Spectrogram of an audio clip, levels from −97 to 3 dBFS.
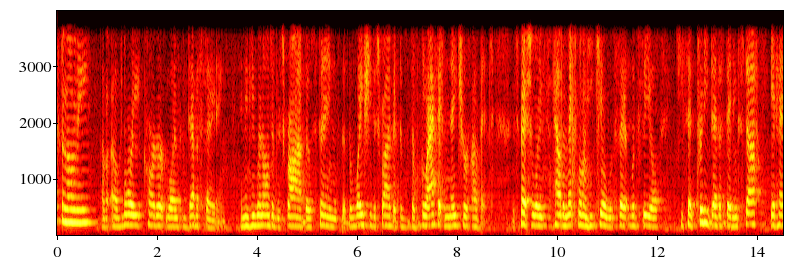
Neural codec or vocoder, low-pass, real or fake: codec, 16 kHz, 2 kbps, FreqCodec, smaller model; 3.6 kHz; fake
